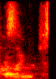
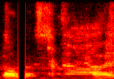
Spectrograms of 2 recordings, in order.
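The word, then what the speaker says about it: גלות: In Hebrew, it was galut, or in a Ashkenazi pronunciation, Galus, that Jews were thrown out of their land.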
